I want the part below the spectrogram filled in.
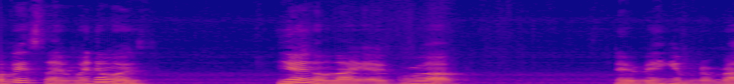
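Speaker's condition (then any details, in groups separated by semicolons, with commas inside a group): Friedreich's ataxia; diagnosed in childhood; wheelchair since teens, about 18 years since diagnosis, progressive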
